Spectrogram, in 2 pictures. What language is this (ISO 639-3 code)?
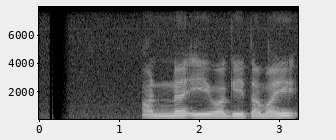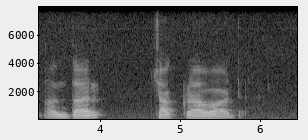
sin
